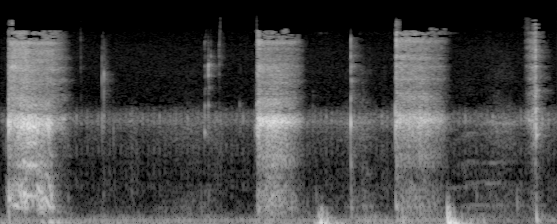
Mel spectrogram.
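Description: Three breathy blows, each about half a second, into a homemade plastic drinking-straw whistle with a cut reed tip: mostly rushing air with only a faint high squeak, because the straw reed is not sounding properly. Two soft low thuds come after the second and third blows.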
